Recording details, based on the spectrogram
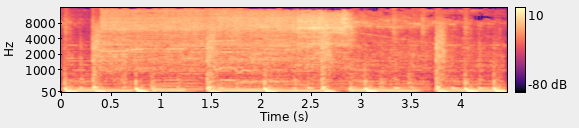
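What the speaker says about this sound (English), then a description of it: "I used my circular saw and a straight edge to trim all of my edges square" A circular saw running along a straight edge to trim Radiata pine plywood square, its steady whine broken by repeated loud bursts as the blade bites through the wood, close by.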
